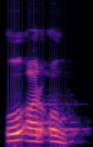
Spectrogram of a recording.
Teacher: कंठ ओष्ठ से ओ और औ बोले जाते हैं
